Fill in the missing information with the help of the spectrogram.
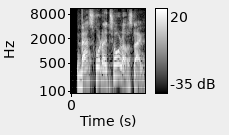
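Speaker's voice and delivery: usual speaking voice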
